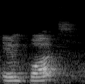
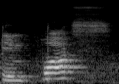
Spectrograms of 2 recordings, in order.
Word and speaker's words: import: these syllables and then if the word is used as a nom this stress will be on the first syllable when we use it as an app and if we use it as a web this stress will be on the second syllable so let's look at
